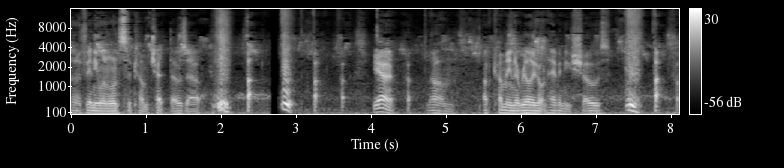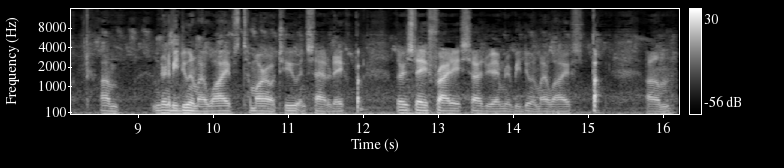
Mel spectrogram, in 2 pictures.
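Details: Adult man with Tourette syndrome, with vocal tics occurring between sentences; vocal tics (Tourette syndrome).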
